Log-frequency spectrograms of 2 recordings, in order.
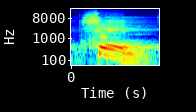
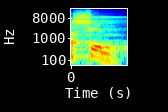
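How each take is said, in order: First: "same" with a long, falling A; stretched A. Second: "same" cut short, with a brief open E; no stretch on the vowel of "same"; wrong short same. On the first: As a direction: pull on the vowel in "same". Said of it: "il faut tirer sur le A". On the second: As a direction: say "same" as a quick "sem". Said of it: "On dit pas same". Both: Shown as a demonstration.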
